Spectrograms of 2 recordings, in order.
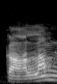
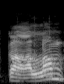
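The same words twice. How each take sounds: First: कॉलम with an added n after the m; final N sounded. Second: कॉलम ending on m, no n; silent final N. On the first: Teacher showing the misreading, n sounded after कॉलम. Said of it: "कॉलम नहीं पढ़ेंगे". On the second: Teacher showing the right reading, silent n in कॉलम. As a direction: drop the n, close कॉलम on m. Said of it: "इसको केवल कॉलम पढ़ेंगे". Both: Shown as a demonstration.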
